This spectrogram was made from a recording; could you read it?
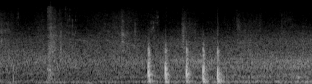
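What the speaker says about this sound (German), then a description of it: "Komm, wir klopfen mal." A quick series of five firm knocks lands on a camper van door, evenly spaced and close, sharp and woody, with quiet surroundings before and after.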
